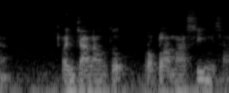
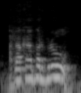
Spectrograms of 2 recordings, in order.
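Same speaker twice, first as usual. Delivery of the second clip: cheery greeting; 12 semitones higher, 7 dB louder than usual. Retold or imitated. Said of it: "kalau ditanya".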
